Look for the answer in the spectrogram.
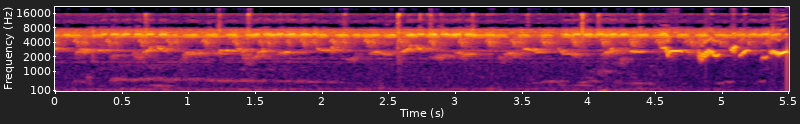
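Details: Japanese white-eye, known locally as quế lâm, singing in a long-voiced style. A rapid, continuous high warble of twittering notes runs throughout, over a steady high insect-like hiss and a few faint low sounds.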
